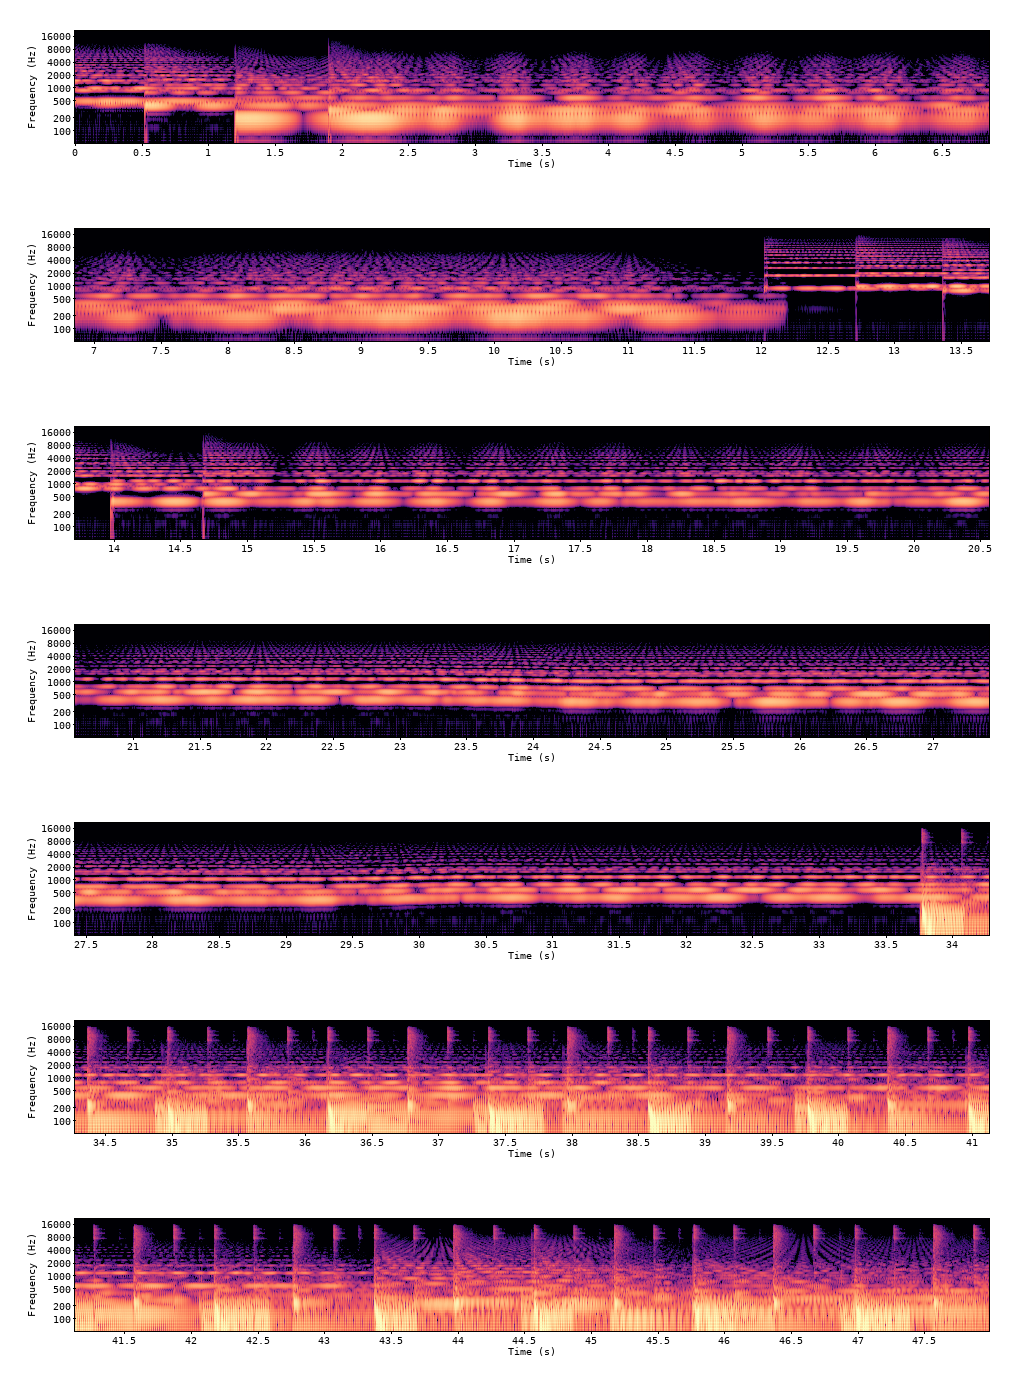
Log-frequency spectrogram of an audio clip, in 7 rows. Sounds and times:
Music: 0.0 - 47.9.

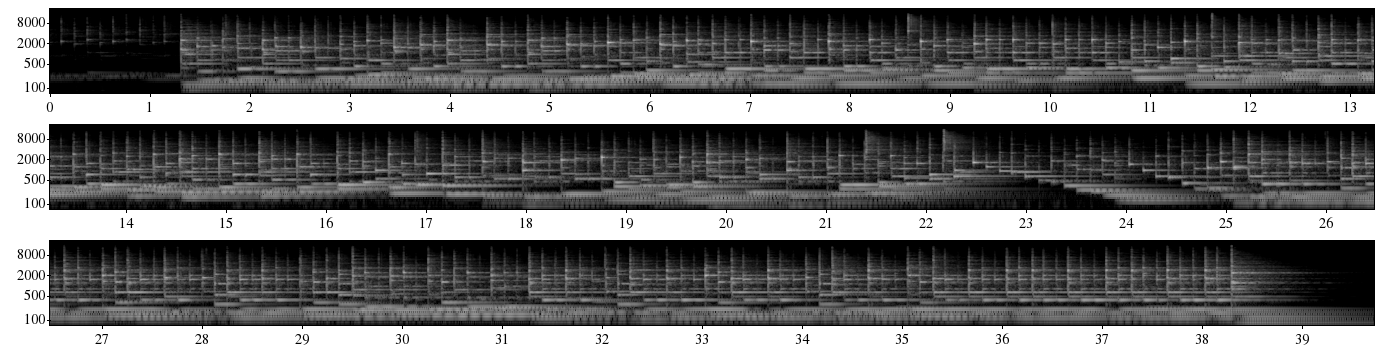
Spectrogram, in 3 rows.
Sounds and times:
Glockenspiel: 0.0 - 39.2
Marimba, xylophone: 0.0 - 39.2.

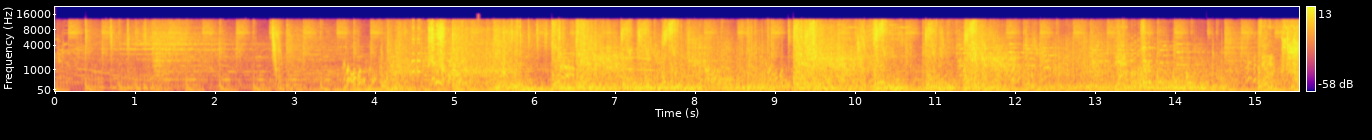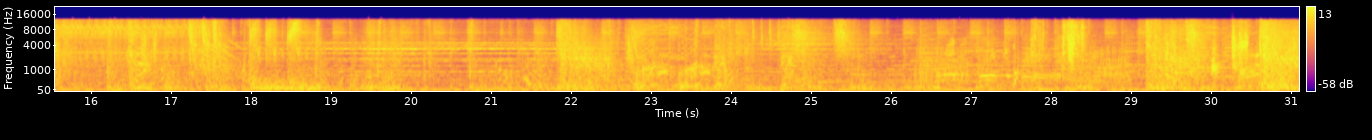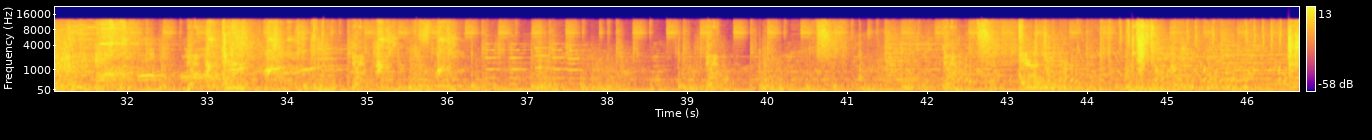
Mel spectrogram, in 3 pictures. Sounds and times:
Music: 0.0 - 46.6.

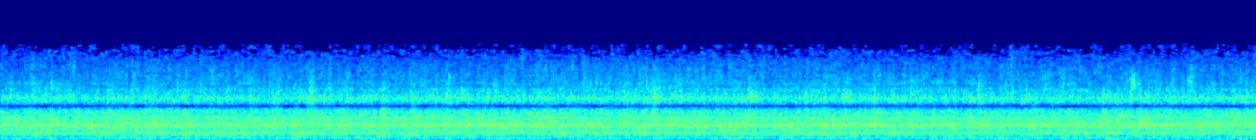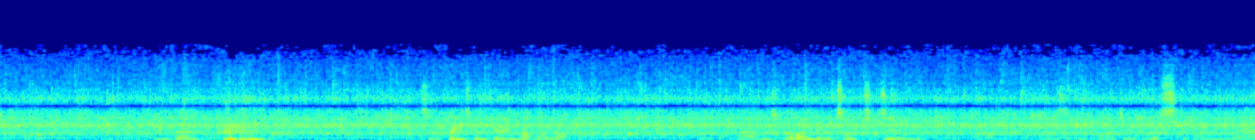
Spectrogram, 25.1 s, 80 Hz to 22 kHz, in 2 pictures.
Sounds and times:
Bee, wasp, etc.: 0.0 - 25.1
Speech: 14.1 - 15.2, 16.8 - 18.3, 19.9 - 21.8, 23.0 - 25.1.

